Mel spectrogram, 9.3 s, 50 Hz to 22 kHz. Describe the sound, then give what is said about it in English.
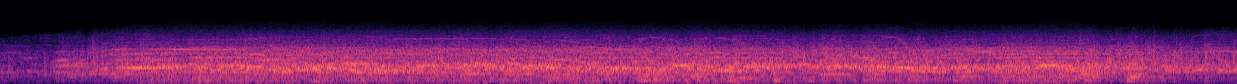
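A large crowd at Cemetery Hill in Gettysburg cheers and clamors loudly after Edward Everett's two-hour oration on a chill gray November day in 1863, a dense, steady wash of many voices that swells up within the first second and holds strong to the end. “It lasted 2 hours, but the crowd there loved it.”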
